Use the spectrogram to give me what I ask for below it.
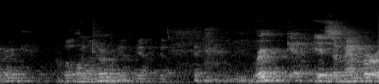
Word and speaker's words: Monture: Am I pronouncing that right, Rick? Monture?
